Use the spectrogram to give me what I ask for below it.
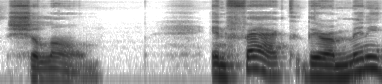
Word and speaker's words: shalom: It is a greeting used by people of all Abrahamic faiths, except that an H has been inserted for Hebrew, and it is pronounced shalom.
